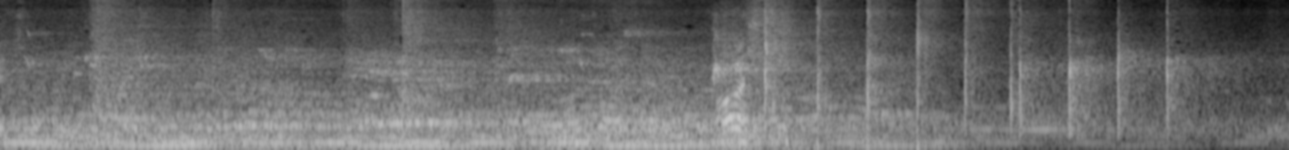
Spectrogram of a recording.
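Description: Badminton hall ambience: many voices chattering over a steady low hum. About halfway through comes a short squeak, then a quick run of sharp clicks, several a second, from rackets striking shuttlecocks across the courts.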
